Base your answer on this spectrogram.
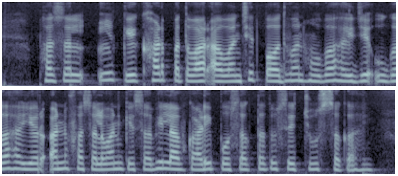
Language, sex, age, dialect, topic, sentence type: Magahi, female, 60-100, Western, agriculture, statement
